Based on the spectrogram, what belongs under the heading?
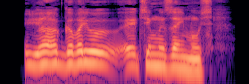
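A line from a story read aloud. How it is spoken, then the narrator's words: Trembling voice. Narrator (Russian): дрогнувшим голосом сказал тренер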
